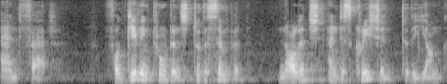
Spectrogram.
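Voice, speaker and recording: A man with an unremarkable speaking voice talks at a fairly slow pace. His pitch is fairly high and his intonation lively. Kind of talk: Bible reading.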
